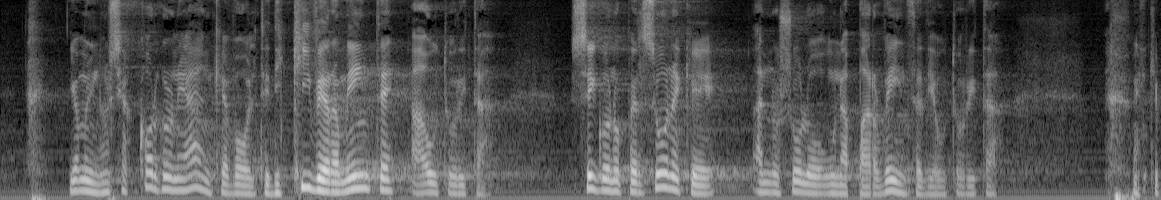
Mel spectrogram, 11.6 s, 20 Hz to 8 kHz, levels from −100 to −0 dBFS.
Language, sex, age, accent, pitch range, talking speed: Italian, male, 50-69, native, 115-155 Hz, 120 wpm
